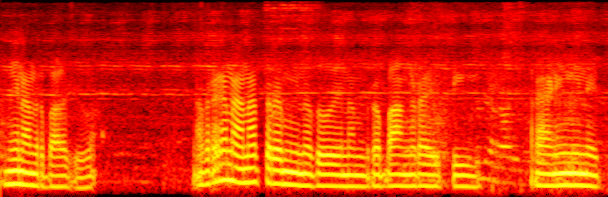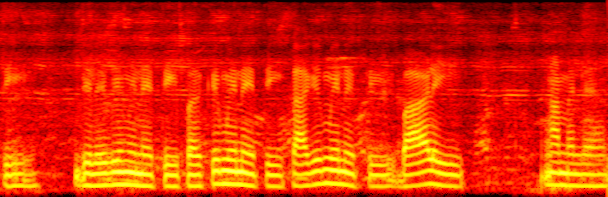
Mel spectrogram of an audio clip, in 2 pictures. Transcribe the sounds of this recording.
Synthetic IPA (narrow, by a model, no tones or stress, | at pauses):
miːnɐnd̪ɐɾɐbaːɭɐd͡ʒiʋɐ | ɐ̰d̪ɾa̰ːɡɐnaːnaːt̪ɐɾɐmiːnɐd̪ueːnɐnd̪ɾebaːŋɡɐɽait̪iɾaːɳimiːnɐjt̪i | d͡ʒileʋimiːnɐjt̪ipɐɾkimiːnɐjt̪ikaːɡimiːnɐjt̪ibaːɭi | aːmeːle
